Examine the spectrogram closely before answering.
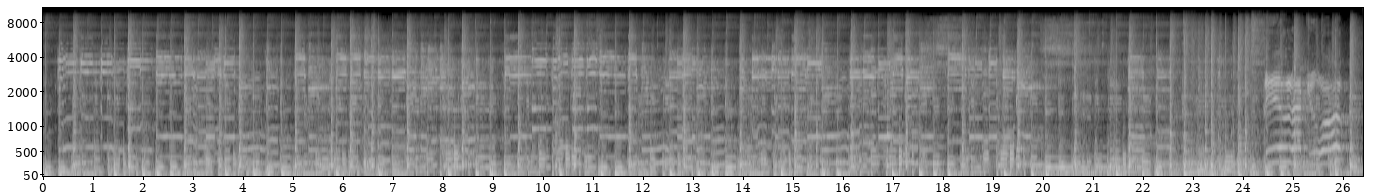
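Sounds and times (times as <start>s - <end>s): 
blues music: 0.0s - 26.3s.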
